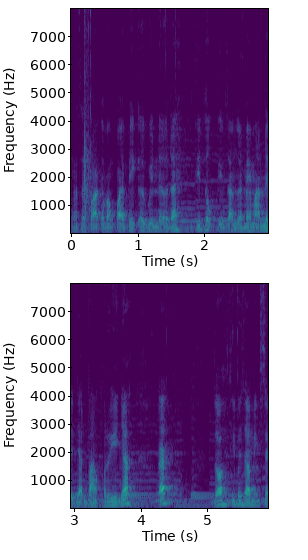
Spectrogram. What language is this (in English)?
Vietnamese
